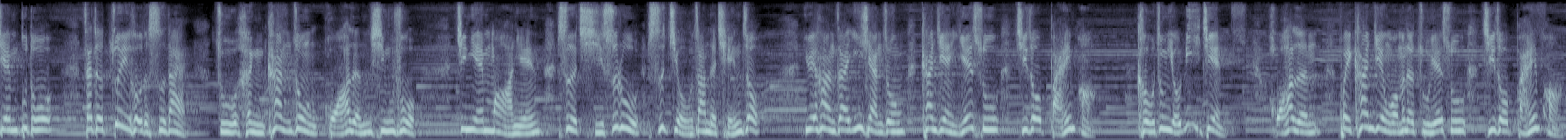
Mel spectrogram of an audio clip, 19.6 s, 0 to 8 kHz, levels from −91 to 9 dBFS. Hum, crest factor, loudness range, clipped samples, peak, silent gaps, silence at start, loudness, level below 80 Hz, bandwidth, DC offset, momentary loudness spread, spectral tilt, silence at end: none; 12 dB; 2 LU; under 0.1%; -4 dBFS; none; 0 s; -17 LUFS; -54 dBFS; 7.6 kHz; 0.3%; 8 LU; -4.5 dB/octave; 0 s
